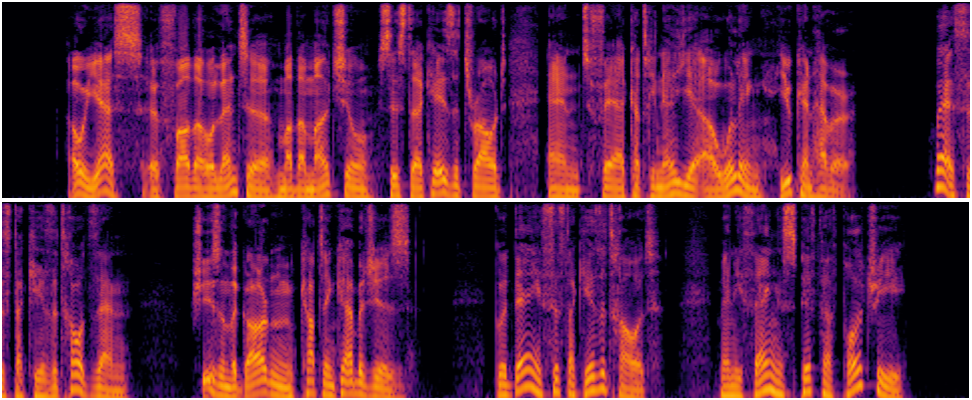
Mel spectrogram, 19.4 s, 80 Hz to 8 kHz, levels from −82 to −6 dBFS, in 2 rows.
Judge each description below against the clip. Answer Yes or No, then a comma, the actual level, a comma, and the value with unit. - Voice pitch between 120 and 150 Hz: No, low, 100 Hz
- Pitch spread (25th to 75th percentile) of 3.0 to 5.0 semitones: No, wide, 5.6 semitones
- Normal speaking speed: No, slow, 120 wpm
